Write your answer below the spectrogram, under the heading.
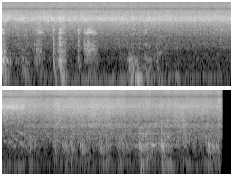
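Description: Ground chili paste sizzling as it fries in oil in a steel wok, stirred with a metal spatula. A few sharp scrapes of the spatula come about a second in, and the sizzle eases a little about halfway through.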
